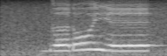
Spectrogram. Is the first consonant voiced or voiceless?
voiced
